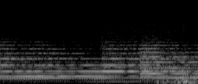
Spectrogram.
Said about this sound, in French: le départ pour Compostelle à partir du puits en Velay sous les cloches de la cathédrale.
